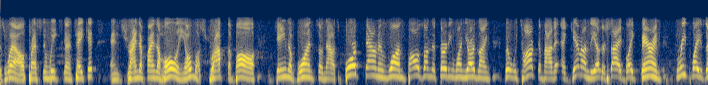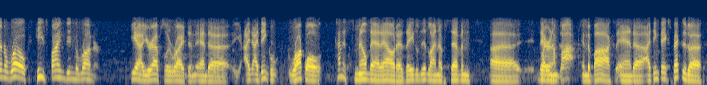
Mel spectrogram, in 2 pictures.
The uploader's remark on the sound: LIVE FROM COTTON BOWL STADIUM!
